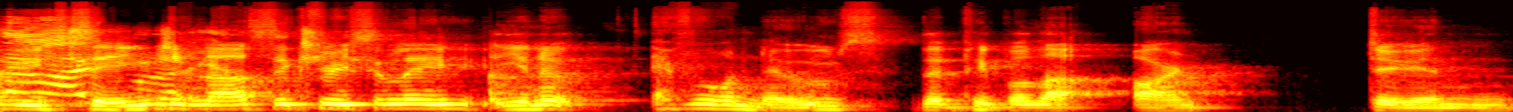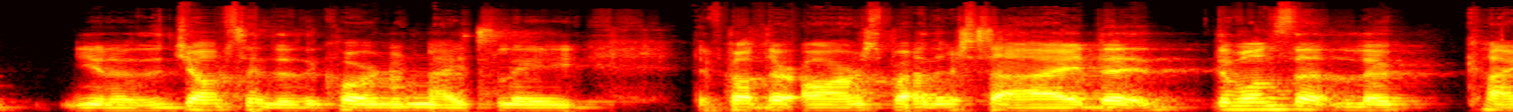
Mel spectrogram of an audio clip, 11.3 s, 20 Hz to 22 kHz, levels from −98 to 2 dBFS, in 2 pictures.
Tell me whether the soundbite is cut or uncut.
cut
